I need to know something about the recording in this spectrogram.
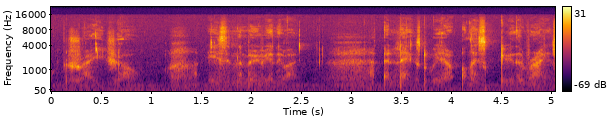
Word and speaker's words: Trejo: died for him to say his name right Trejo Trejo oh let's get the rains for those two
